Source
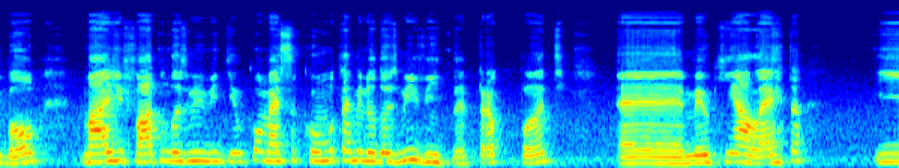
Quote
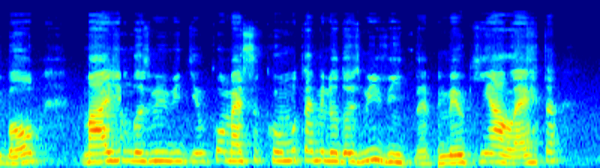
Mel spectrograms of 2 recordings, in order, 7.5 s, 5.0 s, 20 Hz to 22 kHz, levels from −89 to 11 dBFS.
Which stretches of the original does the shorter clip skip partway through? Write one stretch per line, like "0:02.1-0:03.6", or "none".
0:01.0-0:01.3
0:04.0-0:05.7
